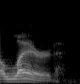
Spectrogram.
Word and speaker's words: laird: See, in Scotland, traditionally, you're headed by a laird, which is just how they pronounce lord.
